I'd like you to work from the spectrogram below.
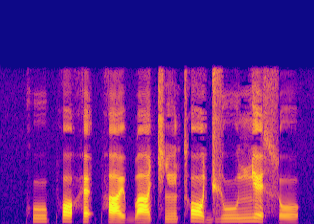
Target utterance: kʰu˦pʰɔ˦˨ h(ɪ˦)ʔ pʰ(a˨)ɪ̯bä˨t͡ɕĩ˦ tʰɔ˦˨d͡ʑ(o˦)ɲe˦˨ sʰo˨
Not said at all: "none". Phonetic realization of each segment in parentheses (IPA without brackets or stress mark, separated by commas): ɛ˦, a˨, u˦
